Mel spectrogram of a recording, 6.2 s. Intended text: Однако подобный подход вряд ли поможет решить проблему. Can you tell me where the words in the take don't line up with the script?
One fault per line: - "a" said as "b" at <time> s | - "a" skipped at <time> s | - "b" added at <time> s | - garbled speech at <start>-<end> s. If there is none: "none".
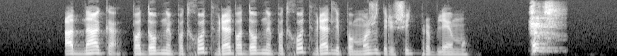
- "подобный подход вряд" added at 2.3 s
